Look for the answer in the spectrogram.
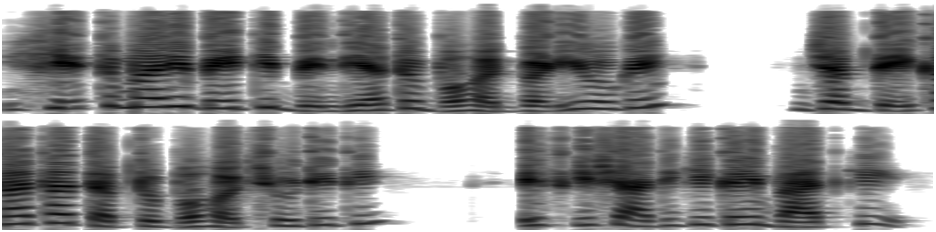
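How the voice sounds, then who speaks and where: Woman as matchmaking auntie, chatty, persuasive, high bright voice, family story, dry recording. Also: animated, moderate pace, dry recording. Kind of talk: family drama story acting.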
